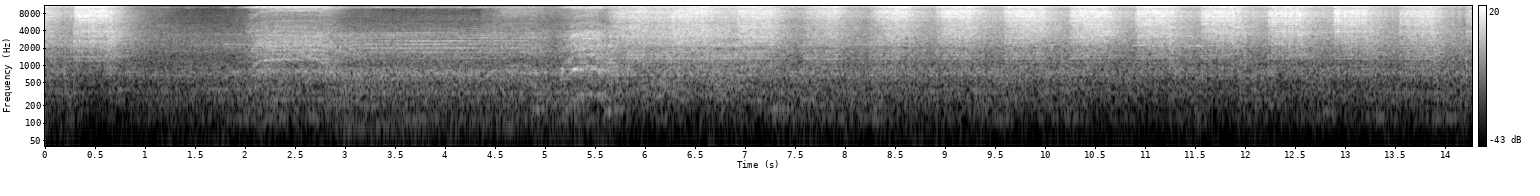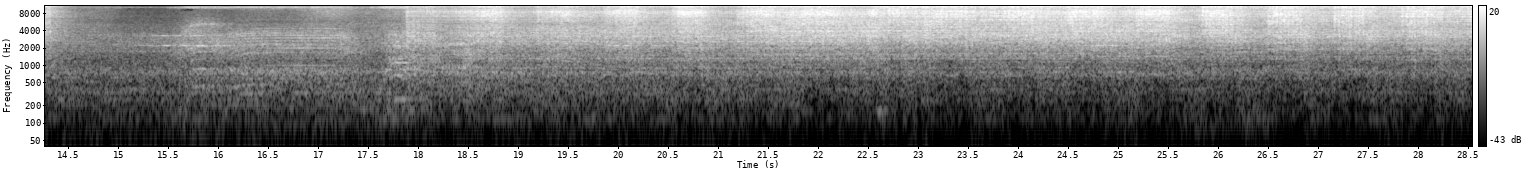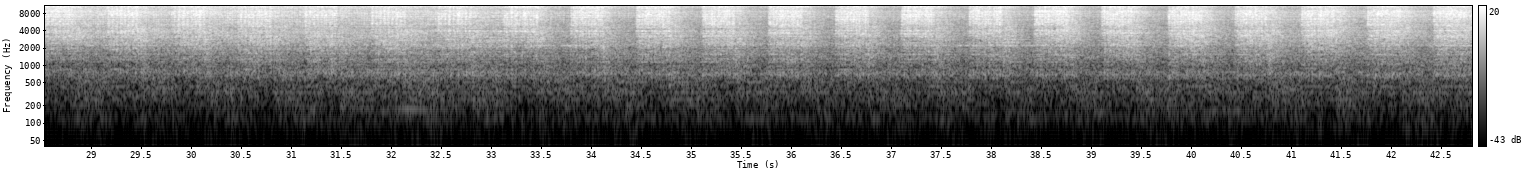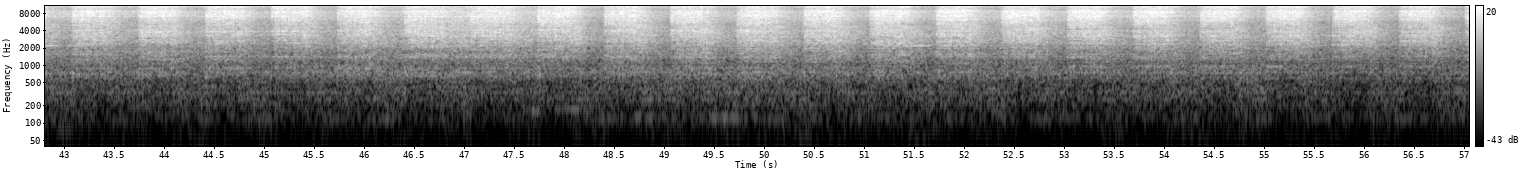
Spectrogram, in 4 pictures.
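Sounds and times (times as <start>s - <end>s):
welding arc hissing: 0.0s - 1.0s, 5.6s - 14.5s, 17.8s - 57.0s.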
